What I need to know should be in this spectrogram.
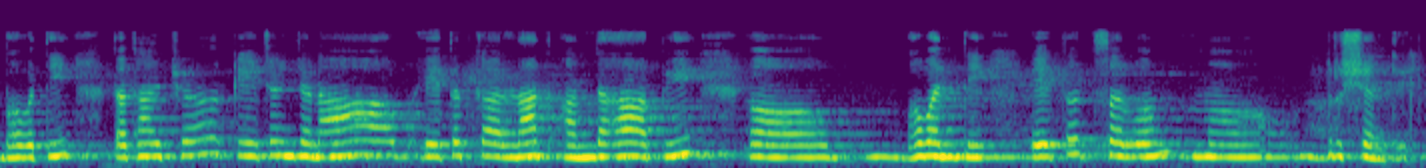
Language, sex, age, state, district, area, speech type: Sanskrit, female, 30-45, Maharashtra, Nagpur, urban, spontaneous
